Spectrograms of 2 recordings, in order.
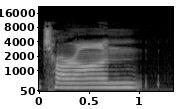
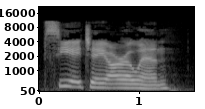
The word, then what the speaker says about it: Charon: Some people pronounce it Charon. It's Charon. It's the ferryman of the underworld.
